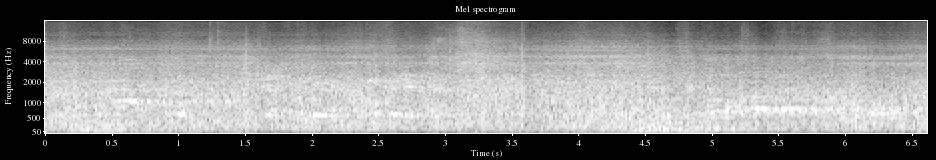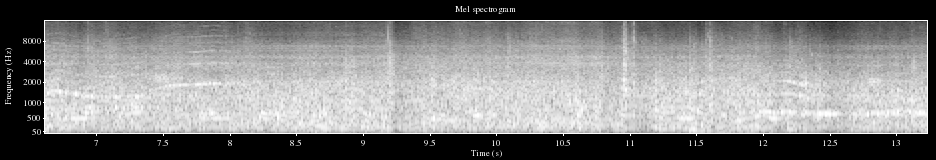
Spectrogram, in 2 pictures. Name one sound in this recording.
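Hockey sticks clack against a puck and the ice.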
